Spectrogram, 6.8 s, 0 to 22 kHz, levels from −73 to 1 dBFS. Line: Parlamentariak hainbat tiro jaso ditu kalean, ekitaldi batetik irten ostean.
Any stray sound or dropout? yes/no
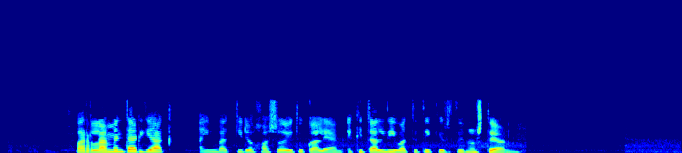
no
